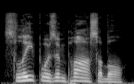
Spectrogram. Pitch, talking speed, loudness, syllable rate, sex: 150 Hz, 135 wpm, -18 LUFS, 4.9 syllables/s, male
